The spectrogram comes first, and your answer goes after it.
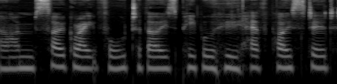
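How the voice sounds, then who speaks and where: With an Australian accent, a woman speaks in a somewhat breathy, medium-pitched voice of dark, mellow tone, the sound dry and close with no echo. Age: 50s. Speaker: vlogger. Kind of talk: personal vlog. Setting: in a car. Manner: hesitant, many fillers.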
